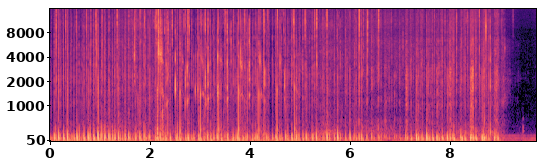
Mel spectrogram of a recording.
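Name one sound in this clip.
Fingers rub and tap against a small object close to a microphone, making quick crackling and tapping sounds.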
